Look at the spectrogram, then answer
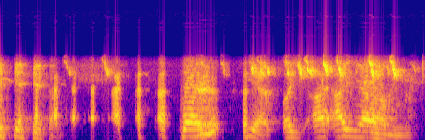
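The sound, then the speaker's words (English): A voice imitates chicken clucking: a run of short, choppy clucks, then longer warbling, squawky calls that rise and fall for several seconds. “it sounds like a Cadbury commercial over there, …. There's some chicken.”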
